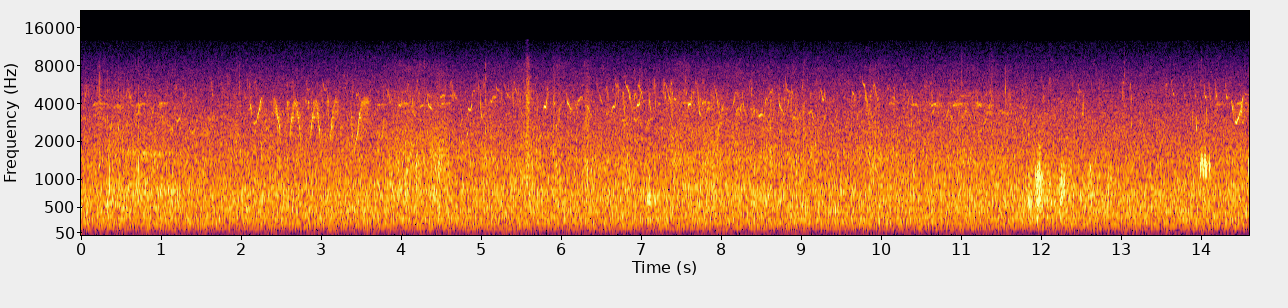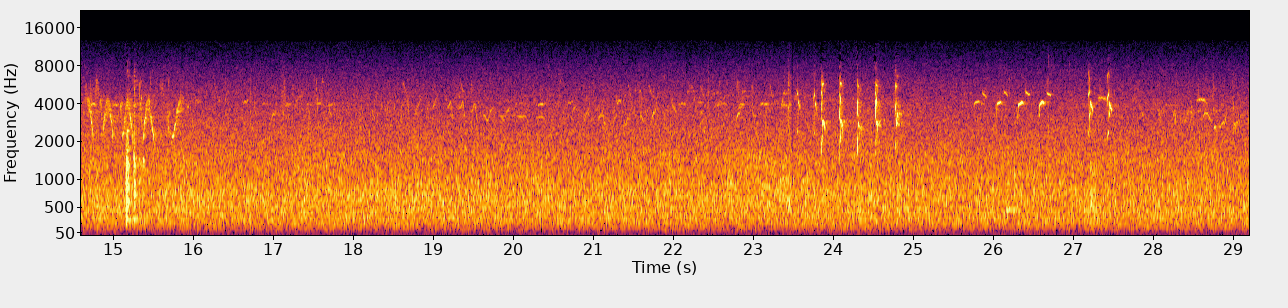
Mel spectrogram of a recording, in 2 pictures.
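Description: Faint outdoor ambience with small birds chirping and trilling now and then, a few short lower calls in the middle, and a quick run of high chirps near the end.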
